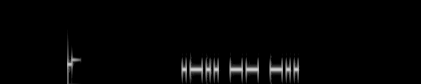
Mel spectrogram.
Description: Morse code, heard as a keyed tone, about 30 wpm, 700 Hz. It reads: LMD
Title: USA Call Sign Postfixes - 3 Letters 30wpm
